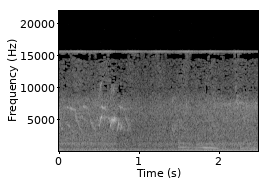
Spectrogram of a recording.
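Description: Birds calling outdoors: a few short high chirps early on, then a single falling call near the end, over a steady low hum.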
